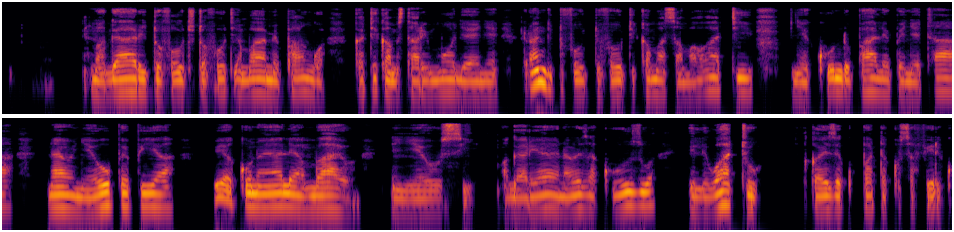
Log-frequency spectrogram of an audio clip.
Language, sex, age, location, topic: Swahili, male, 18-24, Kisumu, finance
